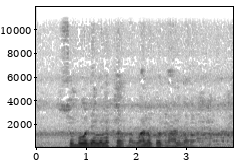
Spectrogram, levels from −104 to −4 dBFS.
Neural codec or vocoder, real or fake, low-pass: none; real; 10.8 kHz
